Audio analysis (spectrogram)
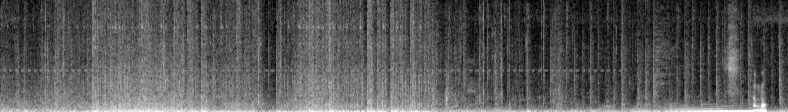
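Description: SMG bursts crackle in rapid, dense fire during Halo campaign gameplay, with busy game effects throughout and a person talking over the action.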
